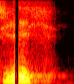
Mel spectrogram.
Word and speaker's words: Jilch: It's Jilch. So it's Jilch. At the end, yes.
